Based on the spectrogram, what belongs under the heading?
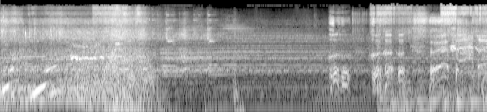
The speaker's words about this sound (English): So, what would you like to do first, Electromelon? Bumper cars!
